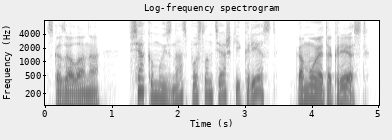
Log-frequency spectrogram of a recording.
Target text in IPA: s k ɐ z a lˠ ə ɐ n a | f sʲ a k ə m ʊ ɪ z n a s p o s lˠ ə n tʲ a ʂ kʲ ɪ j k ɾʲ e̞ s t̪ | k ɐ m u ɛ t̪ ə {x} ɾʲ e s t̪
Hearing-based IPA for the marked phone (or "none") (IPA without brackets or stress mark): k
